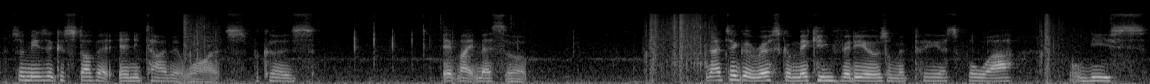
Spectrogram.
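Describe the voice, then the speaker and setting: A woman's voice: deep voice, measured pace, pauses often, a little mellow, a little hiss or hum, low-quality recording. A sleepy, tired woman rambling hesitantly in casual chat as a live streamer, with many fillers.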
